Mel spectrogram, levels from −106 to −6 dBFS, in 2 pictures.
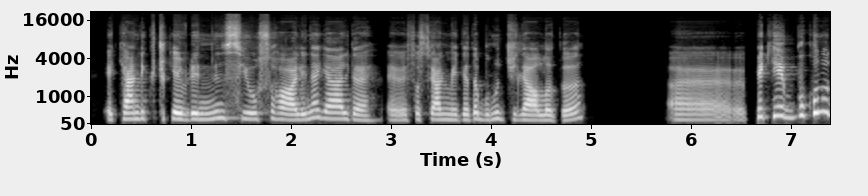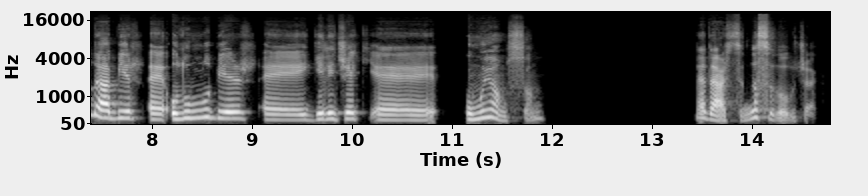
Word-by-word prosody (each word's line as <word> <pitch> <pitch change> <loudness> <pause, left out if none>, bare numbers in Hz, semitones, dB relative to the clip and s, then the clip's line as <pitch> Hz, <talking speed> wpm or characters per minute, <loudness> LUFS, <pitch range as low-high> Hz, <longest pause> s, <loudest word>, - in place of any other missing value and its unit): eee, - - -2
kendi 215 +1 +3
küçük 230 - -8
evreninin 210 +2 +4
CEO'su 215 +1 -3
hâline 195 +5 +3
geldi. 215 -7 +1 0.2
Eee, 90 0 -5
sosyal 195 - -1
medya 185 -1 -4
da 215 -3 0
bunu 210 +4 -5
cilaladı. 180 +1 0 0.9
Eee, 95 0 -6
peki 290 -2 +2
bu 340 - +1
konuda 355 - +6
bir, 245 0 -3
eee, 195 -1 +2
olumlu 245 +5 +1
bir, 230 -1 +2
eee, 185 -1 -2
gelecek, 215 +4 -1
eee, 180 - -3 0.3
umuyor 235 +5 -1
musun? 230 +9 -14 1.5
Ne - - -4
dersin, - - -1
nasıl 265 +1 -3
olacak? - - -11
210 Hz, 120 wpm, -23 LUFS, 185-235 Hz, 1.5 s, konuda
